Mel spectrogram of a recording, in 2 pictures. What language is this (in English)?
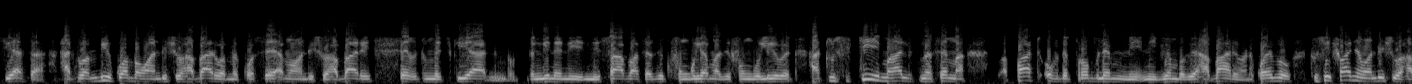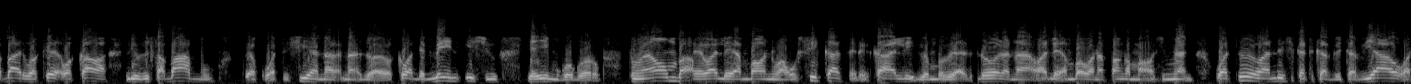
Swahili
